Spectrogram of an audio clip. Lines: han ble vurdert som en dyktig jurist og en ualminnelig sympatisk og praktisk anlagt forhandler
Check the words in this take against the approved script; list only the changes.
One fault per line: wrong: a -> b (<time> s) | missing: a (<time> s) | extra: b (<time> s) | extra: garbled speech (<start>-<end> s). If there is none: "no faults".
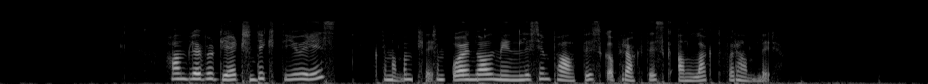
missing: som (2.5 s)
extra: garbled speech (3.7-4.5 s)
